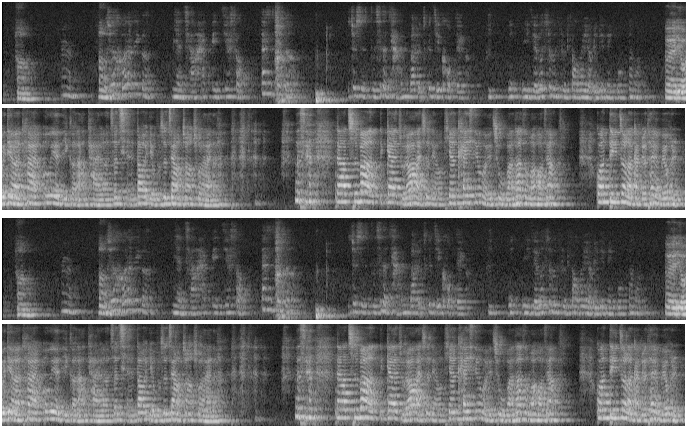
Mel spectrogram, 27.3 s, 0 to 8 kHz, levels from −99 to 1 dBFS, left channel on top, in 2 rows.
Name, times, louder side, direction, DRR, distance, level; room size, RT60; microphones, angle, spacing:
voice 1, 0.3-0.6 1.9-2.1 5.4-5.6 13.2-18.8 19.3-24.9 25.2-27.2, equal, 25° left, -1 dB, 2.5 m, -23 dB
voice 2, 2.0-3.0 3.4-4.8 5.2-5.9 6.9-9.4 9.7-9.8 10.1-12.9, left 1 dB, 75° left, 4 dB, 4.2 m, -37 dB
20.0 x 7.2 x 9.7 m, 0.87 s
head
